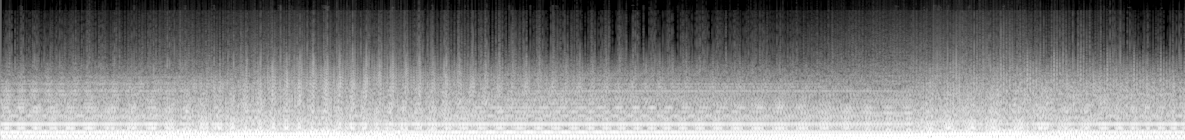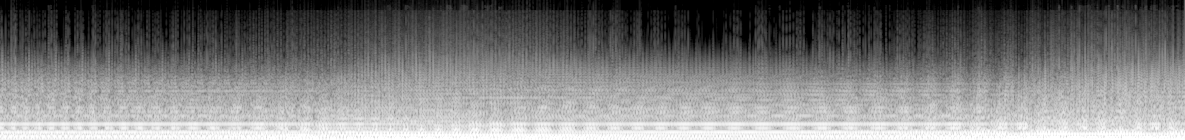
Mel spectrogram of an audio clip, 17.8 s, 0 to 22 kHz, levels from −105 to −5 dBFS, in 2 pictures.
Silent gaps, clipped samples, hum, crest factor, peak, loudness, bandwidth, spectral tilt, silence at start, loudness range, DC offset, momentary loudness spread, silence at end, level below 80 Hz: none; 6%; none; 4 dB; 0 dBFS; -5 LUFS; 3.9 kHz; -11.5 dB/octave; 0 s; 1 LU; under 0.1%; 3 LU; 0 s; -8 dBFS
